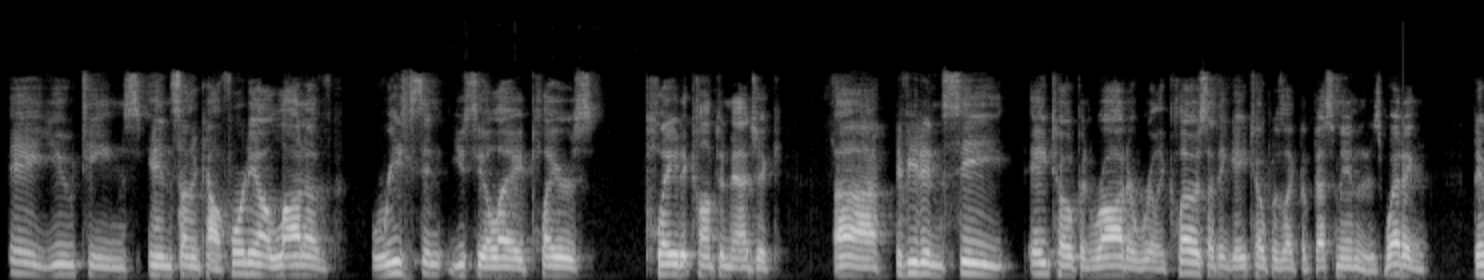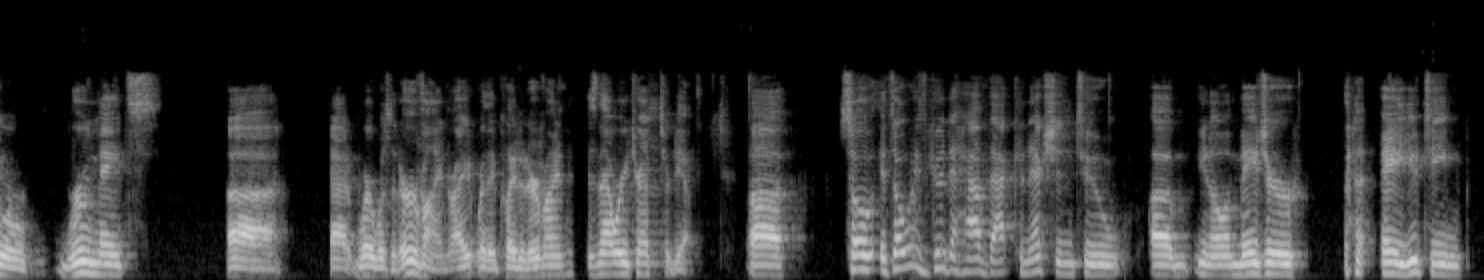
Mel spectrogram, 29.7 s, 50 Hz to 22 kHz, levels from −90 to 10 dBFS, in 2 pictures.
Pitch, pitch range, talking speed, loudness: 135 Hz, 125-150 Hz, 150 wpm, -16 LUFS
